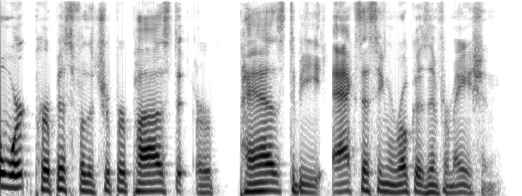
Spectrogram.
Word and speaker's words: Paz: This is a Connecticut state trooper whose name is Mitchell Paz, or Paz, P-A-Z is how it's spelled, let his girlfriend, Amanda Marino, use his laptop and then look at investigative records of her ex, who's Sean Rocha.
